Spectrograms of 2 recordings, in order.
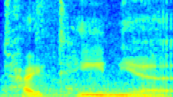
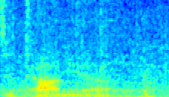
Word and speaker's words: Titania: I'm pretty sure they pronounce the Warframe Titania instead of Titania.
